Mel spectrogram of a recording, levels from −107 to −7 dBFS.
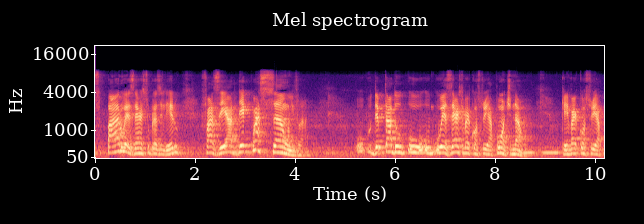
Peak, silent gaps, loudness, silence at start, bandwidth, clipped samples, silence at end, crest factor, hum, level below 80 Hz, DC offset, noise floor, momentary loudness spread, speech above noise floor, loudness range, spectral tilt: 0 dBFS; none; -14 LUFS; 0 s; 8.8 kHz; under 0.1%; 0 s; 14 dB; none; -46 dBFS; under 0.1%; -34 dBFS; 13 LU; 20 dB; 2 LU; -6 dB/octave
